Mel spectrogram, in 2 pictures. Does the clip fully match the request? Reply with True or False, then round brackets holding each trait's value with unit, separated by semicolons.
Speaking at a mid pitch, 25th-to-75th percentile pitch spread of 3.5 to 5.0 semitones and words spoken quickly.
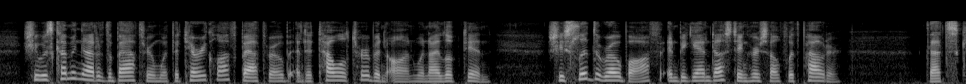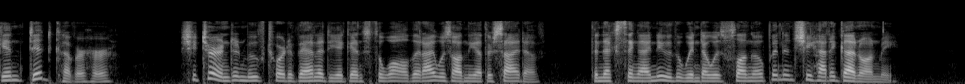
True (160 Hz; 4.0 semitones; 220 wpm)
